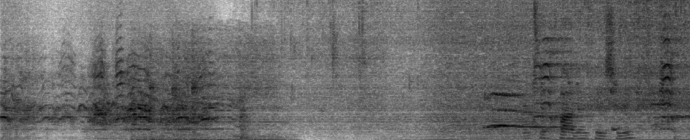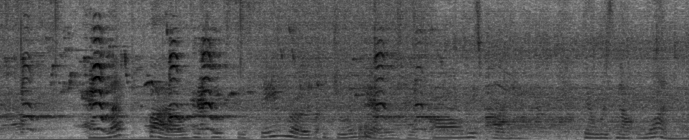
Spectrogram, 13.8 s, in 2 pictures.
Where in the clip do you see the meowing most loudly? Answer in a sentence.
The volume of the meowing peaks at 5 seconds.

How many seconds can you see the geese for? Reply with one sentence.
You can hear the geese for 10 seconds altogether.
